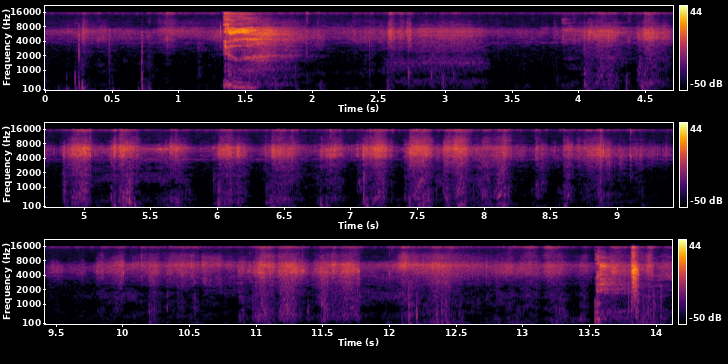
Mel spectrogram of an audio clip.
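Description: Boots being dusted off with a cloth: a quick, irregular run of rubbing and brushing strokes, with a louder thump about a second and a half in.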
